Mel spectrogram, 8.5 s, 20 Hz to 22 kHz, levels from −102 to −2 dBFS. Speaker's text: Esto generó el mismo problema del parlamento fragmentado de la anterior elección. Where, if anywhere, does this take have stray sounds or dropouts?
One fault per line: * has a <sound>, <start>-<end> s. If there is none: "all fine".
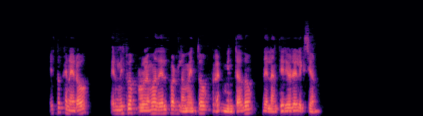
all fine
